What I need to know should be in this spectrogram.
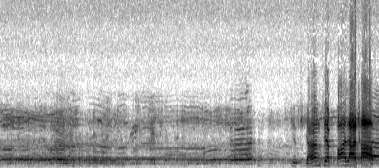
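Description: A man sings in a drawn-out, wavering voice on an old, hissy recording.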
